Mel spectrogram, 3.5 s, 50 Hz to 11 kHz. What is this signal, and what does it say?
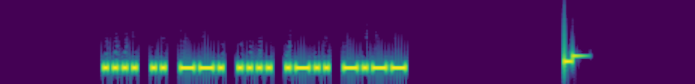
Morse code, heard as a keyed tone, about 52 wpm, 700 Hz. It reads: HIGHLY
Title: Sentences from Top 1100 Words - New Word Drill Alt - 50wpm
